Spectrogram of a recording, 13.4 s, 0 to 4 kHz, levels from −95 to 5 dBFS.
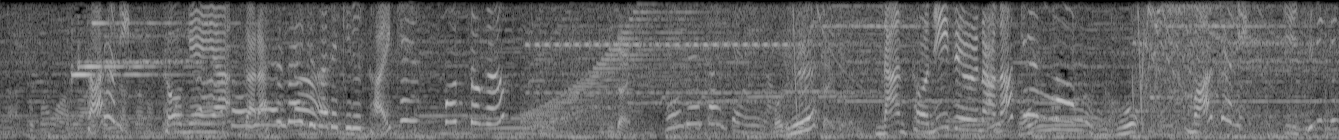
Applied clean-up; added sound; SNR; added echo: none; none; none; none.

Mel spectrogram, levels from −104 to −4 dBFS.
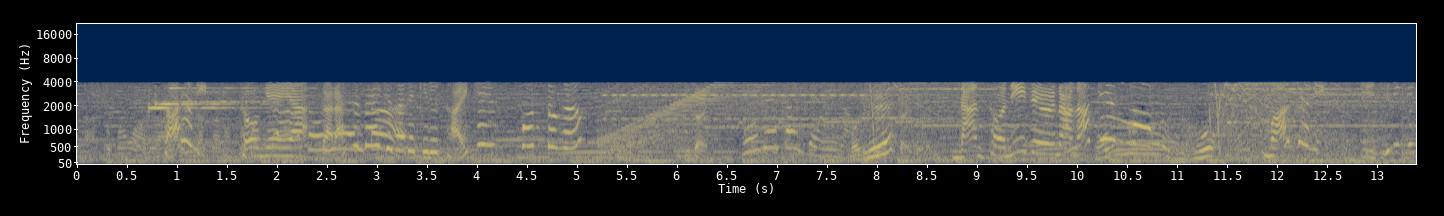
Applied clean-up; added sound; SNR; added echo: none; Wind instrument, woodwind instrument; 20 dB; none.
